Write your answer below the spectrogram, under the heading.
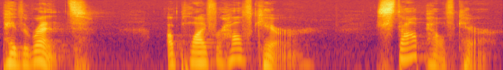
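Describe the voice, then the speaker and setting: A woman's voice: fairly low pitch, animated, slow, vocal fry, breathy edge. A woman in her fifties with a big voice, an elder law attorney giving a plain-spoken community talk and explaining step by step with examples. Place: large hall, indoors. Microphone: headset mic. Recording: long hall reverb.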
